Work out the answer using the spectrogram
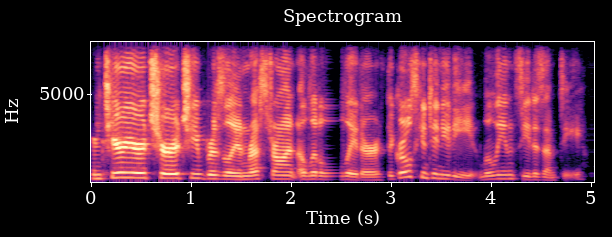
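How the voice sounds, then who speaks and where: A woman's voice: mid-range voice, animated, quick pace, no echo, highs cut off. A woman narrating a screenplay's stage directions for a table read.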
